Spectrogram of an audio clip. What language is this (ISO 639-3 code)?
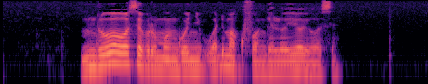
dav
